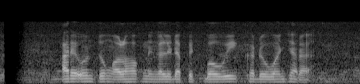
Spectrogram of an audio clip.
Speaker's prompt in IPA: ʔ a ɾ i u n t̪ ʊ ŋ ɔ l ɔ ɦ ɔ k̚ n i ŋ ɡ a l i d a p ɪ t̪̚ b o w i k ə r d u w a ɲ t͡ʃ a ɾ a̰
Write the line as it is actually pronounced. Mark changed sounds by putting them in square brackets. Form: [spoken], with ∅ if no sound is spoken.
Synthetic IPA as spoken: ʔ a ɾ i u n t̪ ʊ ŋ ɔ l ɔ ɦ ɔ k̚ n i ŋ ɡ a l i d a p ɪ t̪̚ b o w i k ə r d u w a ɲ t͡ʃ a ɾ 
